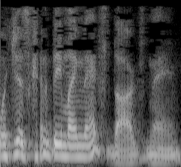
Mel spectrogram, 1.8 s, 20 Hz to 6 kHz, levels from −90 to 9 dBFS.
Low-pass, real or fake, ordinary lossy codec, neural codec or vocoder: 5.4 kHz; fake; MP3, 24 kbps; autoencoder, 48 kHz, 32 numbers a frame, DAC-VAE, trained on Japanese speech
